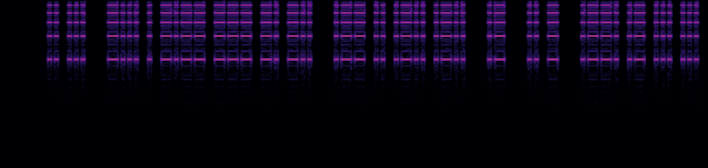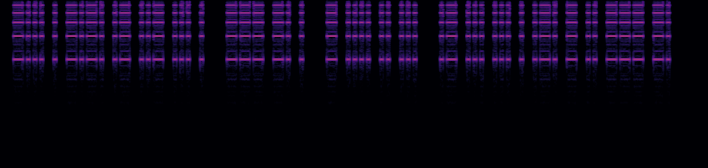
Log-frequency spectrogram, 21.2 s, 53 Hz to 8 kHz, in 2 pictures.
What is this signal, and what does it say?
Morse code, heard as electronic beeps, machine-sent, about 24 wpm, 1350 Hz. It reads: IS BEYOND WILL A IT PASS BECAUSE ONE THIS ASSERTION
